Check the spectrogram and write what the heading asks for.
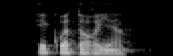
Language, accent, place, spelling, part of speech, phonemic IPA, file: French, France, Lyon, équatorien, adjective, /e.kwa.tɔ.ʁjɛ̃/, LL-Q150 (fra)-équatorien.wav
- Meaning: Ecuadorian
